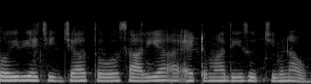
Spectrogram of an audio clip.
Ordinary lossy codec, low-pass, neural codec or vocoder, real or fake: none; none; none; real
